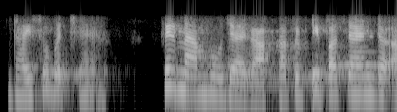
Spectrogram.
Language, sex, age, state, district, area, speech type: Hindi, female, 60+, Rajasthan, Jodhpur, urban, conversation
